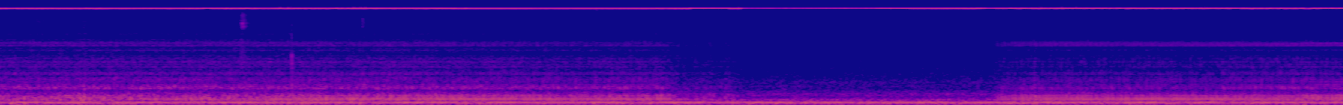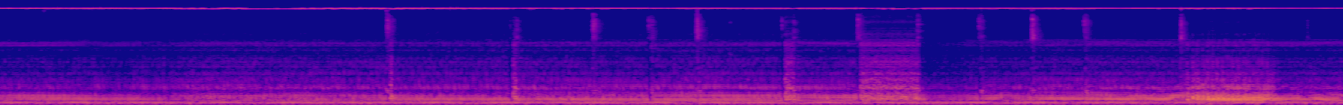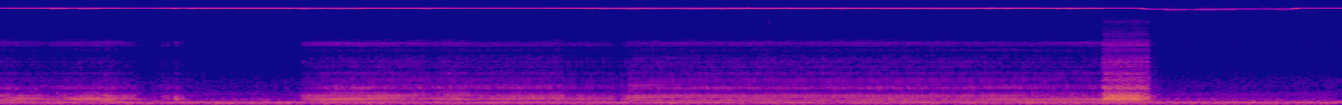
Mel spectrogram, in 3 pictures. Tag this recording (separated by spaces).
analog bending circuit CRT electronic glitch machine noise television tv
